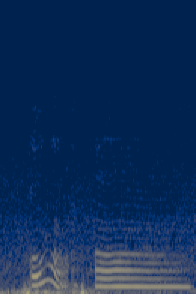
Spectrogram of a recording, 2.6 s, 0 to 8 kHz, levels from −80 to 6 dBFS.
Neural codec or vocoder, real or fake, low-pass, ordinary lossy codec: codec, 16 kHz, 2 kbps, FunCodec, trained on Chinese and English, 25 frames a second; fake; 7.2 kHz; Opus, 64 kbps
